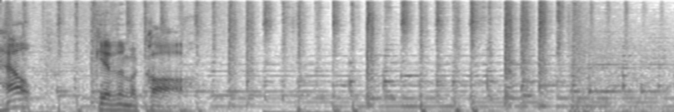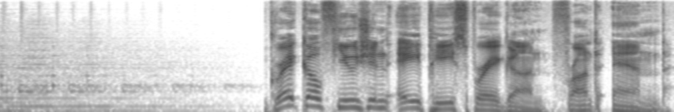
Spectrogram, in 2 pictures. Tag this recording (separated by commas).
Speech, Music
